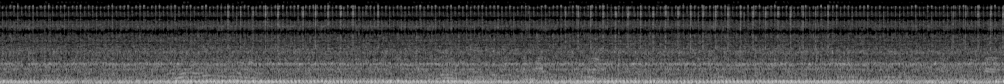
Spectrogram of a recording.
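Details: 2010 Chevrolet Cobalt 2.2 after repair: missing ground fixed at the starter relay and MAF sensor (P0102 cleared), bad cylinder 3 coil replaced. Low steady idle hum with an even beat and no stumbles or skips; idles smoothly without misfire.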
